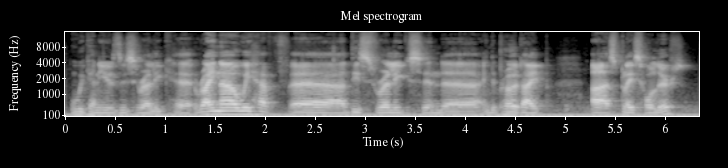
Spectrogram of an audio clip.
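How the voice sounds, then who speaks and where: A man's fairly low-pitched voice in fairly even intonation, with audible room echo. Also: moderate pace. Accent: Spanish. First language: Spanish. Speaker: game developer. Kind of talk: developer commentary. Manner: halting.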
